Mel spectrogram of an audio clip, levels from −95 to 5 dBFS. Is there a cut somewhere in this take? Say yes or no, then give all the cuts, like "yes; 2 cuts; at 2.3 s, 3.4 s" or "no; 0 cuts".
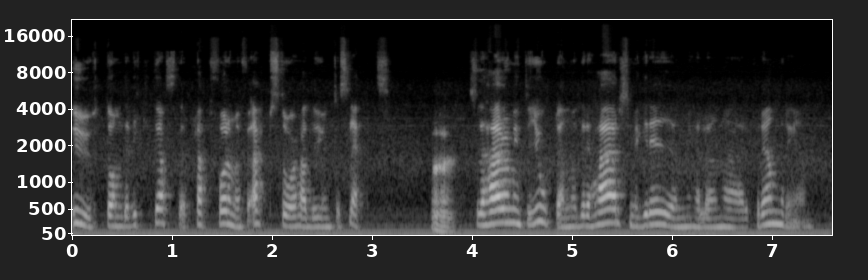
no; 0 cuts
